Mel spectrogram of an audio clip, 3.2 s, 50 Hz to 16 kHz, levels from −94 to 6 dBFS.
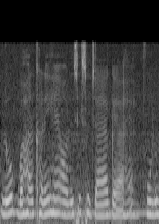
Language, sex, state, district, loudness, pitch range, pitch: Hindi, female, Uttar Pradesh, Jalaun, -25 LUFS, 205-225 Hz, 215 Hz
